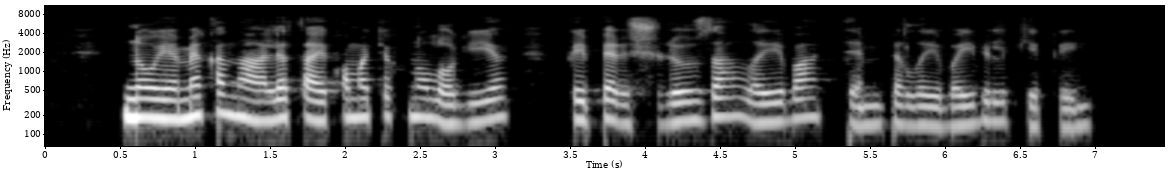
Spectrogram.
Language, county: Lithuanian, Marijampolė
